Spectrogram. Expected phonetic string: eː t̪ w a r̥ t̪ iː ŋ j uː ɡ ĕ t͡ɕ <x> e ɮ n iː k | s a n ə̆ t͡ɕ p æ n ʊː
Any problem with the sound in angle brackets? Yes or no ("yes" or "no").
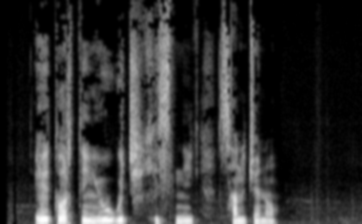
no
